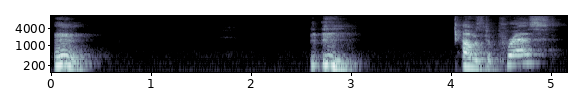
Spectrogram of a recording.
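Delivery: usual speaking voice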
